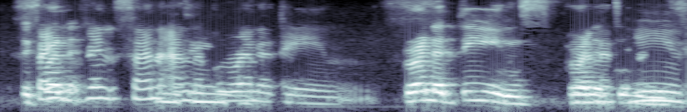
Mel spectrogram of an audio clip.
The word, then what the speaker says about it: Grenadines: Grenadines. You have to skim up your teeth.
